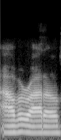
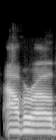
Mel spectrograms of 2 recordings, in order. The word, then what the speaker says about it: Alvaro: name wrong first time Alvaro it is not Alvarado sorry I don't know what I was thinking Alvaro that I've heard from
